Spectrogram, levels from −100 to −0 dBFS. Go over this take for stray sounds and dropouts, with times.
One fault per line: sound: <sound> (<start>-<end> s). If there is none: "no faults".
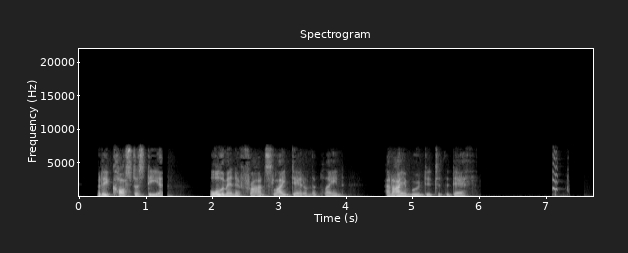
sound: dropout (1.3-1.3 s)
sound: squeak (7.1-7.4 s)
